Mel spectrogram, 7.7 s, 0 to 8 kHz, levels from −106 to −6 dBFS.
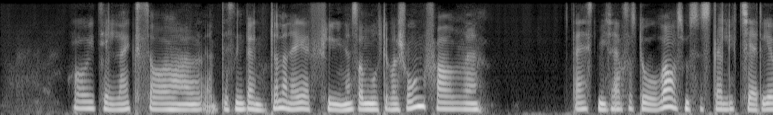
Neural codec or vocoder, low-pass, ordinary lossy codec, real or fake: codec, 16 kHz, 1 kbps, FreqCodec, larger model; 7.2 kHz; none; fake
